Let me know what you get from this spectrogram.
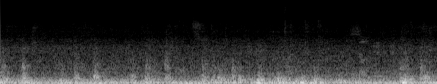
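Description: Great Western Railway passenger train running along the track, heard from inside the carriage: a steady low rumble with irregular clacks from the wheels over the rails, the sharpest about two and a half and four seconds in.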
